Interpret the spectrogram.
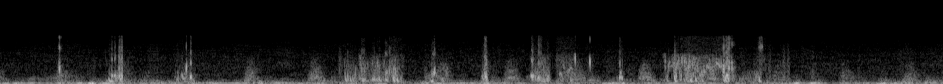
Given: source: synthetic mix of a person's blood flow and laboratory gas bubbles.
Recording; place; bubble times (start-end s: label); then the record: Doppler ultrasound of blood flow; subclavian vein
0.57-0.63 s: bubbles
1.05-1.26 s: bubbles
1.74-1.95 s: bubbles
3.42-4.04 s: bubbles
4.24-4.49 s: bubbles
4.81-4.91 s: bubbles
5.29-5.51 s: bubbles
5.55-5.78 s: bubbles
5.88-5.93 s: bubbles
6.17-6.26 s: bubbles
6.63-7.66 s: bubbles
From the record:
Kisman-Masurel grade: 221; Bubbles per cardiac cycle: several, 3 to 8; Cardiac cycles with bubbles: 10 to 50%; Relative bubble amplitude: barely perceptible (0.100 to 0.250); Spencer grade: 2 (many but less than half of the cardiac periods contain bubble signals, singularly or in groups); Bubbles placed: anywhere in the cardiac cycle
